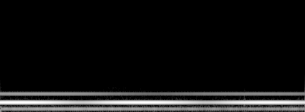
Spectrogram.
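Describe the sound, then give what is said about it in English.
A struck bell rings on, a steady low-pitched hum with a couple of higher overtones, swelling and fading gently in slow waves as it sustains, with no voices. “In the world of materiality, if I strike the bell, you hear a sound.”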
